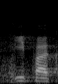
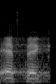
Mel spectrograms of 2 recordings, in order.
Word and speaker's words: epoch: batch size epoch iteration you could probably pronounce it epoch or epoch I and I'm guessing both are acceptable pronunciations so I want to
